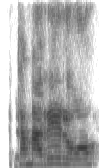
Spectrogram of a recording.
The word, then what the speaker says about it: camarero: two words for Raider camarero uh uh has two r's in it but they're both in the middle so they're both a single flap single flap yeah yeah and you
